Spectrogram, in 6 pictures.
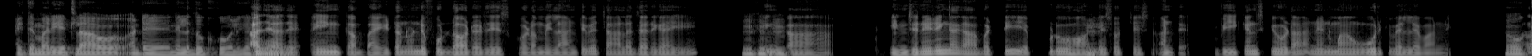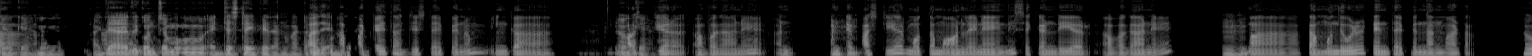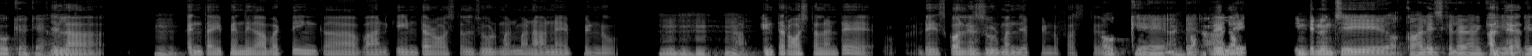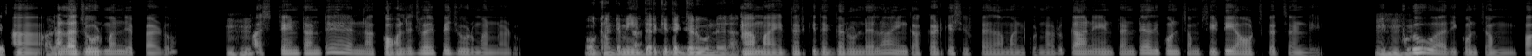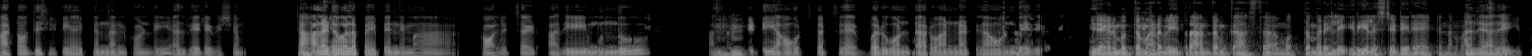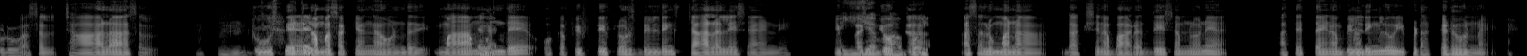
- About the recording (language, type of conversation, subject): Telugu, podcast, మీ కుటుంబంలో వలస వెళ్లిన లేదా కొత్త ఊరికి మారిన అనుభవాల గురించి వివరంగా చెప్పగలరా?
- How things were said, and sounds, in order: in English: "ఫుడ్ ఆర్డర్"; in English: "ఇంజినీరింగే"; tapping; in English: "హాలిడేస్"; in English: "వీకెండ్స్‌కి"; in English: "అడ్జస్ట్"; in English: "ఫుడ్‌ది"; in English: "అడ్జస్ట్"; in English: "ఫస్ట్ ఇయర్"; in English: "ఫస్ట్ ఇయర్"; in English: "సెకండ్ ఇయర్"; in English: "టెంత్"; in English: "టెంత్"; other background noise; in English: "హాస్టల్"; other noise; in English: "డే స్కాలర్స్"; in English: "ఫస్ట్"; in English: "డేస్ కాలేజ్"; in English: "ఫస్ట్"; in English: "కాలేజ్"; in English: "షిఫ్ట్"; in English: "సిటీ ఔట్‌స్కర్ట్స్"; in English: "పార్ట్ ఆఫ్ ది సిటీ"; in English: "డెవలప్"; in English: "కాలేజ్‌సైడ్"; in English: "సిటీ ఔట్‌స్కర్ట్స్"; chuckle; in English: "రియల్ ఎస్టేట్ ఏరియా"; in English: "ఫిఫ్టీ ఫ్లోర్స్ బిల్డింగ్స్"; in English: "బిల్డింగ్‌లు"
